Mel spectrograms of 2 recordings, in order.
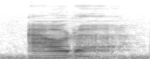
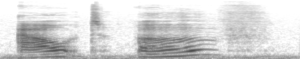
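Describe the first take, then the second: First: The words are blended into one short form. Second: Both words are pronounced fully and separately.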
